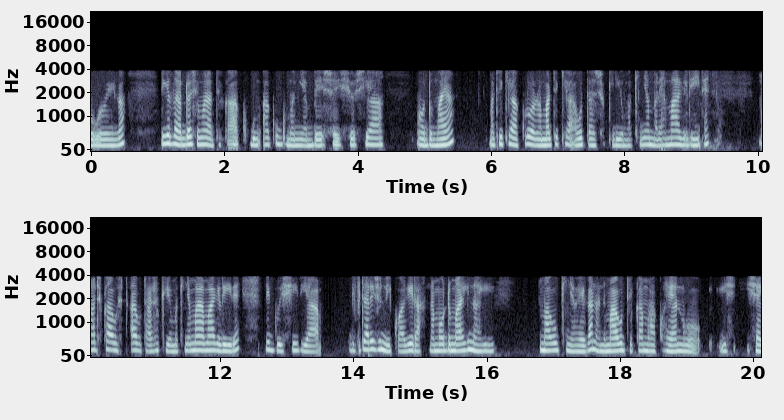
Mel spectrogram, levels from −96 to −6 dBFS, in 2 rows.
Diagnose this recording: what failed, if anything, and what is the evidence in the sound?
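Nothing failed: the speech came over a call link whose content stops at 4 kHz, which fits a narrowband telephone codec such as G.711 A-law at 64 kbps, and that band limit is simply how such a link behaves.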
